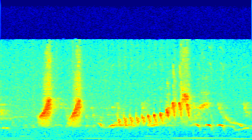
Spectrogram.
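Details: Olive-backed white-eye song as a lure for silent white-eyes; two high sharp notes, then a fast rolling high trill and slurred whistles, with a steady electrical tone and low hum behind.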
